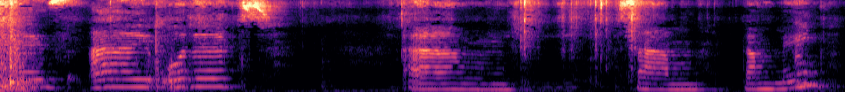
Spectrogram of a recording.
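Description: A woman's voice humming or vocalising a few held, wordless notes, with thin plastic carrier bags rustling as they are handled. A sharp rustle or knock at the very start is the loudest sound.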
